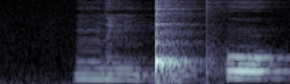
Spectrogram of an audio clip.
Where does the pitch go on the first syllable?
low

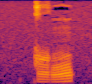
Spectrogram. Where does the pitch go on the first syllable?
rising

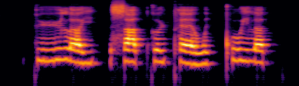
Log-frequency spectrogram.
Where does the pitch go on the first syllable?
rising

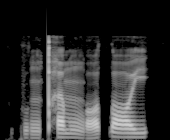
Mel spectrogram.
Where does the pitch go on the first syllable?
low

